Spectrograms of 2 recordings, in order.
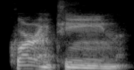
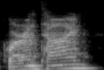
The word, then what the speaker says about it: quarantine: Number two, quarantine. It's important the pronunciation quarantine, not quarantine, but quarantine.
